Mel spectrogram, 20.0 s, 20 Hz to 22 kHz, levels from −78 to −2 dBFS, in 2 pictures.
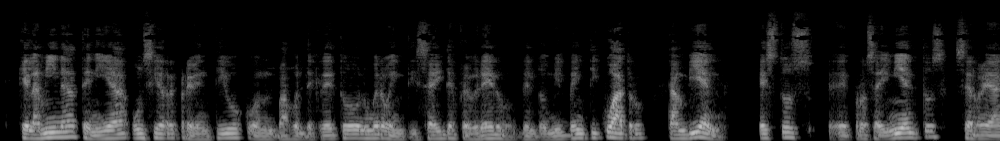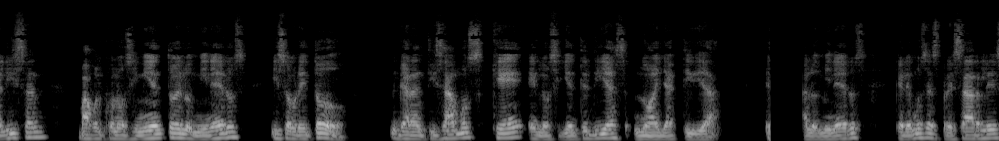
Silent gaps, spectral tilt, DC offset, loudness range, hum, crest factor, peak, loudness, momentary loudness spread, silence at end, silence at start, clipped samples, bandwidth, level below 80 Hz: none; -5.5 dB/octave; under 0.1%; 3 LU; none; 20 dB; -12 dBFS; -33 LUFS; 10 LU; 0 s; 0.2 s; under 0.1%; 16 kHz; -66 dBFS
